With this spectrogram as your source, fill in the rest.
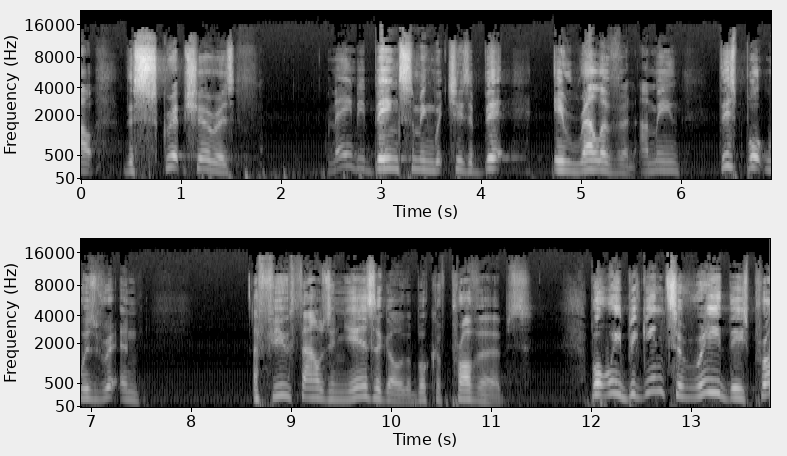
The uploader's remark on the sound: Recorded live at Life Church Lancashire on Sunday 20th July 2014.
